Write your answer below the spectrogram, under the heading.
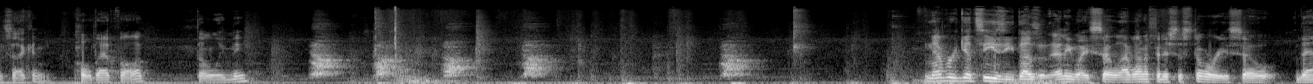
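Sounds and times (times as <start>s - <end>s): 
speech: 0.0s - 2.6s, 9.2s - 13.1s
pet dog barking: 3.1s - 5.7s, 7.2s - 7.7s
low thumping noise: 3.6s - 5.2s, 8.3s - 11.6s.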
